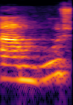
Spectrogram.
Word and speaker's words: ambos: out it's ambush now i don't know whether that's ambos with a sun you said it right ambush but it's a word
